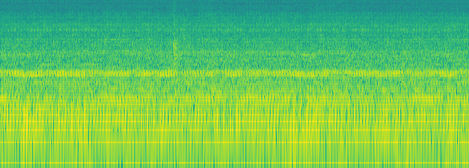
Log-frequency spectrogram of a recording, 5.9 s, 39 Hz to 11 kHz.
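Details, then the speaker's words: Yamaha EF1000is generator in eco mode, no load: steady even low-speed drone with no misses or knocks, holding lowest idle until a load raises rpm; normal eco mode idle. "So in eco mode, this thing actually runs as low as possible until once you apply a load to it, then the generator will go up."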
